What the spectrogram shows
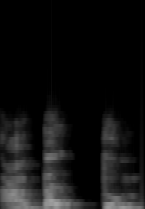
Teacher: The dal completely becomes the ta. Then you see there's nothing on the dal and there's a shadda on the ta.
